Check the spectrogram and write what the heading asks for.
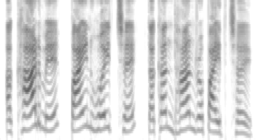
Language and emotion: Maithili, neutral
